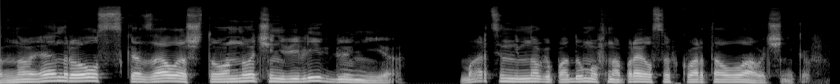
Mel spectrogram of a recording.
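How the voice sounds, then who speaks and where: A man's voice: medium pitch, dark tone, no echo, studio quality. A man reading an audiobook as dramatic scripted narration.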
